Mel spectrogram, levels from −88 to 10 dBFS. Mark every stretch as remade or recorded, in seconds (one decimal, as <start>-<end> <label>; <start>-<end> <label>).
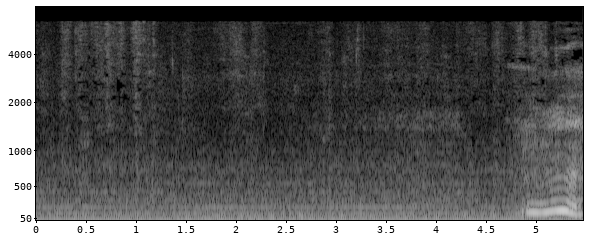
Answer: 0.0-5.5 recorded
